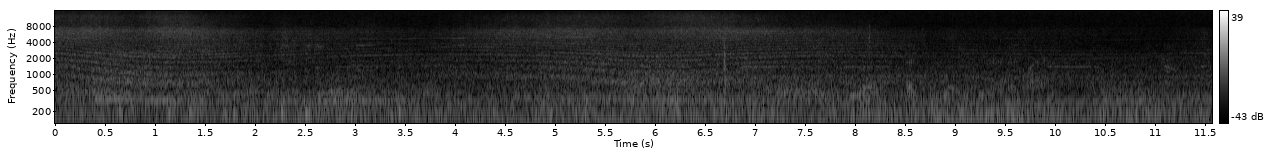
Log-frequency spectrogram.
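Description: An FMS Mitsubishi A6M3 Zero 1400mm RC model warbird flies past with a steady, fairly loud electric motor and propeller drone that holds evenly throughout, with no voices heard.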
